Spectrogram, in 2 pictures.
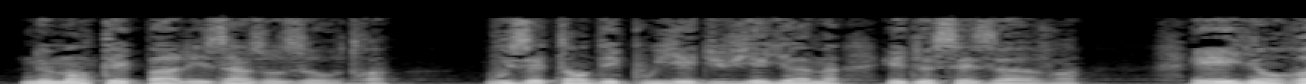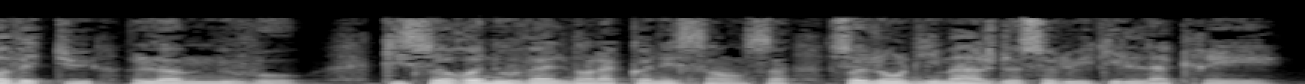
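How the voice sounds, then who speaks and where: A man narrating a Bible audiobook in a solemn, scripted, measured and declamatory way. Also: sits low, slightly rough. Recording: dull, muffled lo-fi audio.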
